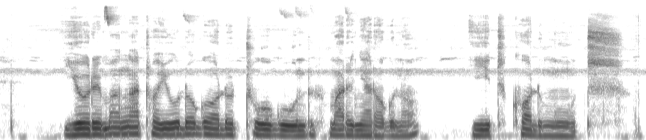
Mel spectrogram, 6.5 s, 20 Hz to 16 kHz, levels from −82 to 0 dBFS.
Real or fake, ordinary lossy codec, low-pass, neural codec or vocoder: fake; none; 14.4 kHz; vocoder, 44.1 kHz, 128 mel bands every 512 samples, BigVGAN v2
